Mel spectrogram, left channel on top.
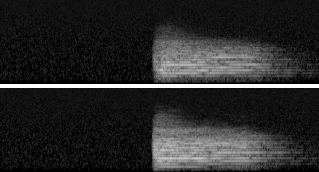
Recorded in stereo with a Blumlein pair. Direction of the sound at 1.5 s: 55° right.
